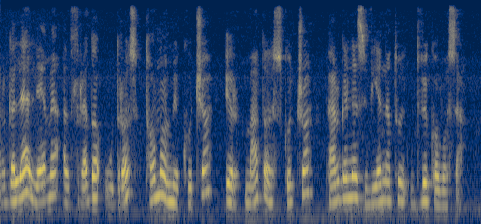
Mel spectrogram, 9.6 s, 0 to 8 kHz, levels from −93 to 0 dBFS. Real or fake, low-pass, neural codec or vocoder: real; 7.2 kHz; none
